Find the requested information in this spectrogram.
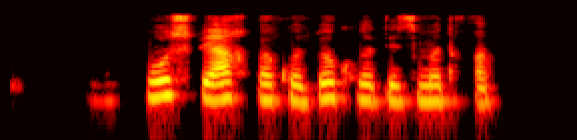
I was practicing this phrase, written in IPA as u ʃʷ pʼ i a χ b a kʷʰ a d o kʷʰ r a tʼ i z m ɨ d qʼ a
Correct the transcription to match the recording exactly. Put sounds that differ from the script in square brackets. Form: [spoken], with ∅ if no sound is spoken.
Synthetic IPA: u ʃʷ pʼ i a χ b a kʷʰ a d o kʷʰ [l] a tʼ i z m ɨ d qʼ a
